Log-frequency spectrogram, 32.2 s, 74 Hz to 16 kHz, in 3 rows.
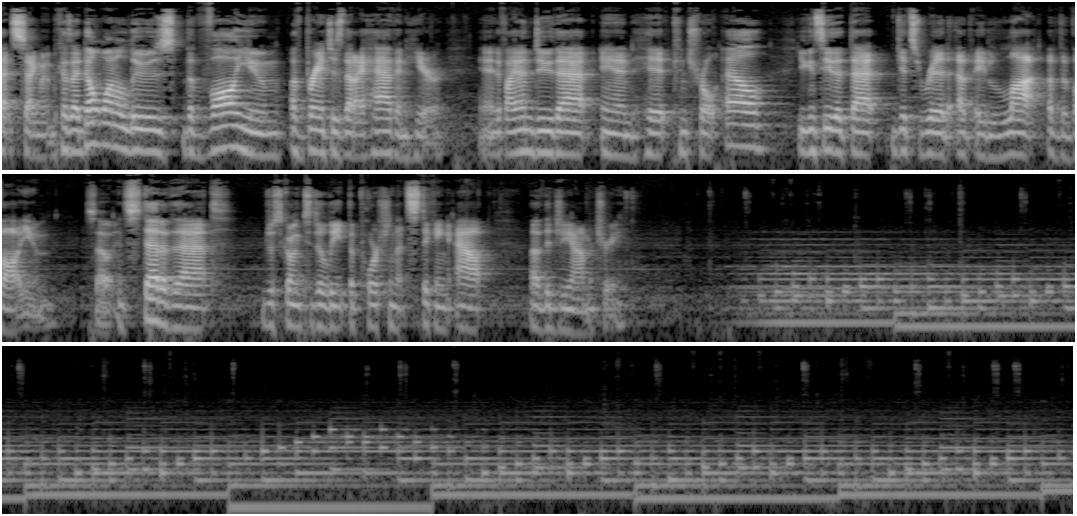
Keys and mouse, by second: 1.2 middle click, 4.5-6.2 middle drag, 5.4 ctrl+z, 7.8 ctrl+l, 9.4 x, 12.3 ctrl+z, 13.3 ctrl+z, 14.1 x, 16.0 middle click, 17.6 right click, 18.1 ctrl+l, 18.3 x, 18.7 middle click, 18.9 middle click, 19.1 c, 20.6 ctrl+l, 20.9 x, 22.1 x, 22.7 ctrl+l, 22.9 x, 23.8 c, 27.9 x, 29.7 click, 30.1 ctrl+l, 30.6 x, 31.1 middle click.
